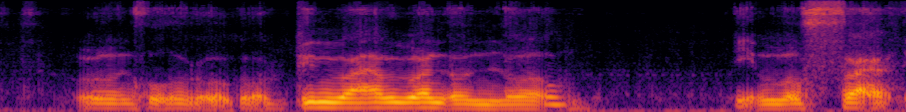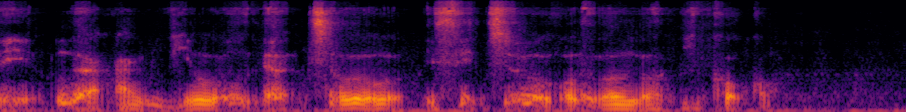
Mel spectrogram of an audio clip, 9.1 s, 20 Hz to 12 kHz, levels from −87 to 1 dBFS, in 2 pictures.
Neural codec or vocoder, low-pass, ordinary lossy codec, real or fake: autoencoder, 22.05 kHz, a latent of 192 numbers a frame, VITS, trained on many speakers; 9.9 kHz; Opus, 16 kbps; fake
